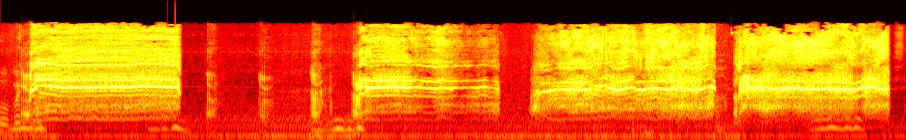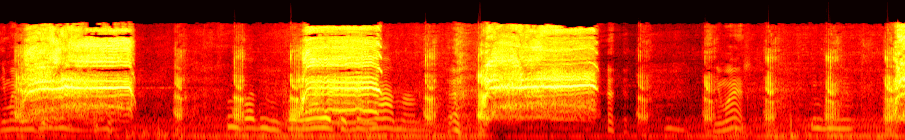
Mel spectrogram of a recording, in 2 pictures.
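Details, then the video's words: Wild boar being caught by hand, giving loud, harsh, drawn-out squeals lasting one to two seconds each, repeated with short breaks, mixed with people talking in Russian. "to catch a wild boar with hands"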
